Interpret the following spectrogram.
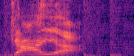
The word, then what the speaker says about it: Gaia: no wait my bad it's not gala it's fucking gaia i don't know how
